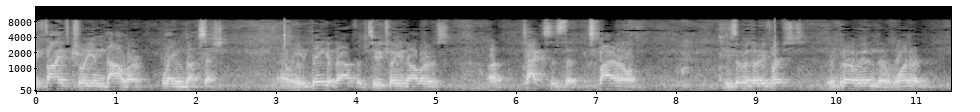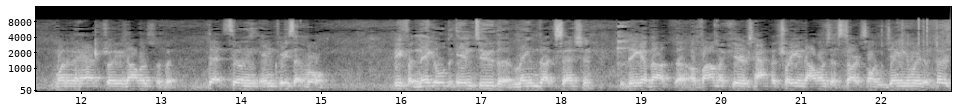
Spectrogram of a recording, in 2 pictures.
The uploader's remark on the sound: WASHINGTON, D.C. Appeared before a breakfast meeting of The Ripon Society.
